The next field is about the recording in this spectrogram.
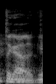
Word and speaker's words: Tagalog: Yeah, man, because, I mean, I, you know, I don't speak Tagalog. Is that how you say it? – Yeah, Tagalog. Yeah.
